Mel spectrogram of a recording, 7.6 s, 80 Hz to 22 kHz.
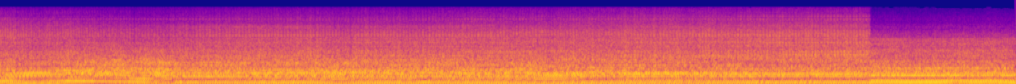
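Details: Subaru WRX after installing an FA20F high-pressure fuel pump for E85, restarted after an earlier aborted start: revs drop quickly into a steady, even idle with no misses or knocks; a check engine light appeared, blamed on a part left untightened.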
